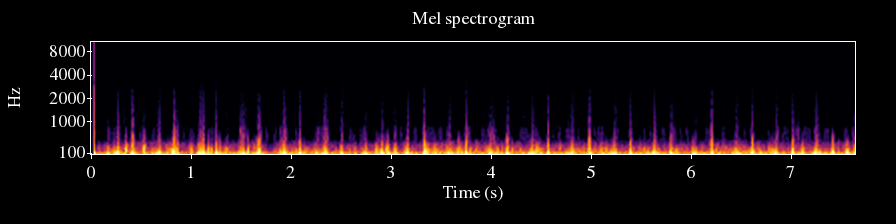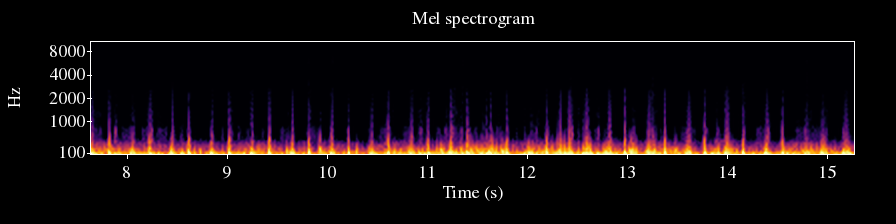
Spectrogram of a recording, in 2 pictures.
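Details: Dull, repeated low thumps of a resting heartbeat, fairly fast, with a steady low hum underneath; the recorder feels it seems fast for rest without knowing why.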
